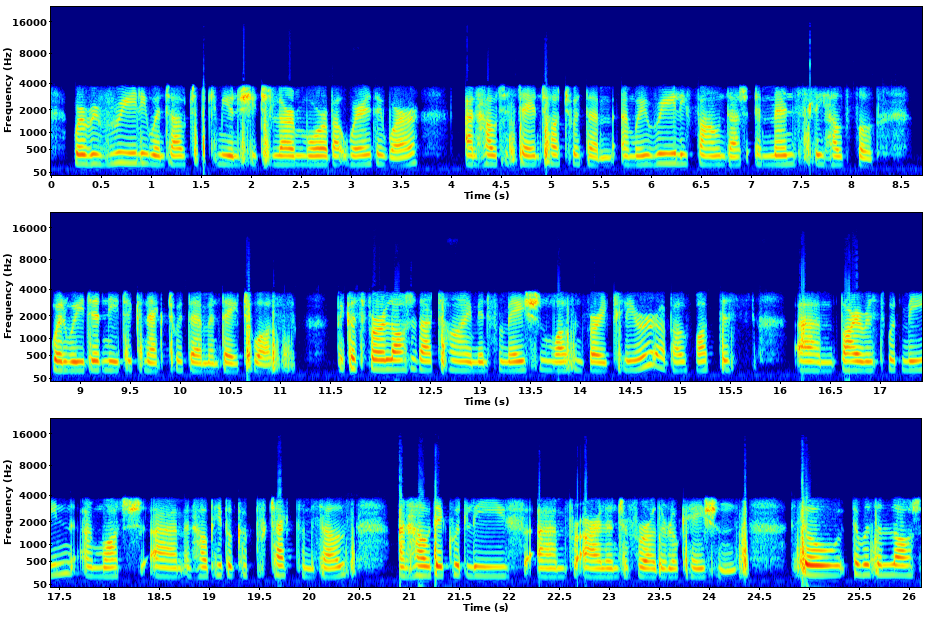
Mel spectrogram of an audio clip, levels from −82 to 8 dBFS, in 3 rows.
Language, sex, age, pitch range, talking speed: English, female, 40-59, 175-205 Hz, 195 wpm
